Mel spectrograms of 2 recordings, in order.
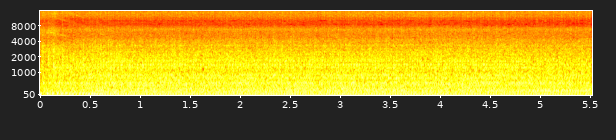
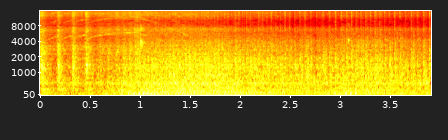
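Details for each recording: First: New Holland Boomer TC25D diesel tractor, engine still fairly warm on a 12-degree day, started after a fuel filter change: uneven, labouring rumble that sags and stalls because of air in the fuel system, needs bleeding. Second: New Holland Boomer TC25D diesel tractor after a fuel filter change and bleeding air at the bolt: a few quick cranks, then it catches and settles into a steady, even run, starting cleanly and staying running.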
